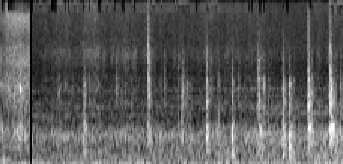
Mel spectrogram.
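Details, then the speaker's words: Car on the road, clank rate rising with speed and louder under hard throttle; light uneven clanking about three times a second keeping pace with the wheel; damaged, torn tire tread slapping as the wheel turns. "そう、アクセル強くしたらね、すごいカンカンカンカンってなるんやけど。이거속도랑비례하는거보니까타이어같은데."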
